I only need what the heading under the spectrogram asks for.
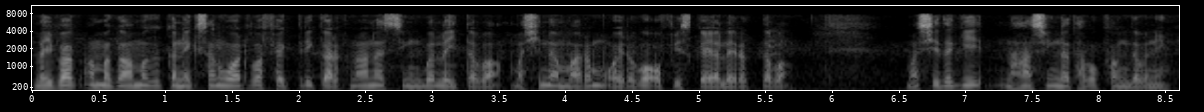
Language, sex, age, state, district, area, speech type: Manipuri, male, 30-45, Manipur, Thoubal, rural, spontaneous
